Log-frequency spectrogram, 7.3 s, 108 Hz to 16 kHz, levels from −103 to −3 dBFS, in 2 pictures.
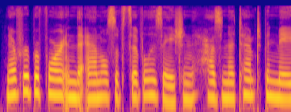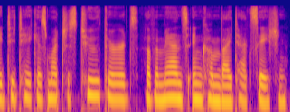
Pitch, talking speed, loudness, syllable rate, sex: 205 Hz, 205 wpm, -19 LUFS, 5.4 syllables/s, female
